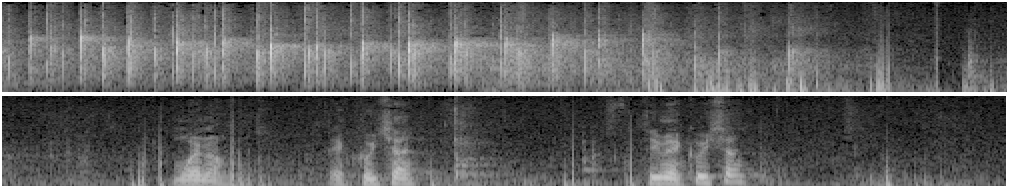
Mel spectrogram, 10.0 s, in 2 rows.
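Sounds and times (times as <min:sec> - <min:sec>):
audience applause: 0:00.0 - 0:04.2
speech: 0:05.9 - 0:07.4, 0:08.2 - 0:08.9.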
